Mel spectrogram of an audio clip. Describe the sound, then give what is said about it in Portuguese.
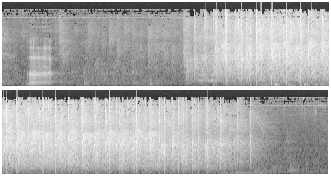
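An audience breaks into sustained applause after unanimously approving the pedagogical project of a UFABC specialization course in African and Afro-Brazilian studies: many hands clapping in a dense, steady wash for about eight seconds before tapering off. A short voice is heard just before it starts. “Depois de devidamente aprovado e aplaudido, eu vou fazer um comentário.”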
